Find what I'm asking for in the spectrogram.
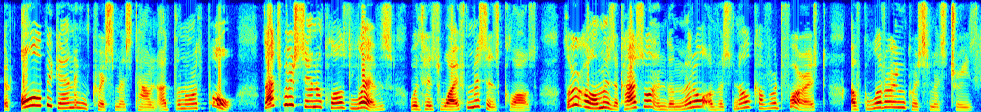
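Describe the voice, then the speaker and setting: A woman reading a children's story aloud with expressive, deliberate delivery and dramatic emphasis. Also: high voice, no room sound.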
